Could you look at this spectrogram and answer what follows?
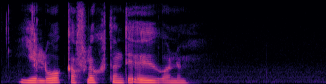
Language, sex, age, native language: Icelandic, female, 20-29, Icelandic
